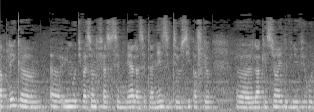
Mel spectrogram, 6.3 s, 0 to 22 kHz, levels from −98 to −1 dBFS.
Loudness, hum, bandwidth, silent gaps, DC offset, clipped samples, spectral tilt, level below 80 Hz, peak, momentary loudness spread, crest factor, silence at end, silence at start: -19 LUFS; none; 12.5 kHz; none; under 0.1%; under 0.1%; -5 dB/octave; -42 dBFS; -2 dBFS; 6 LU; 18 dB; 0 s; 0 s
